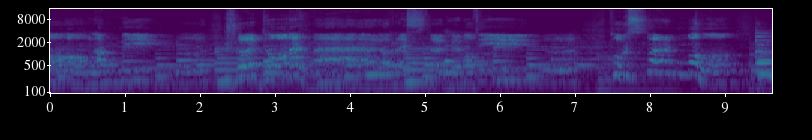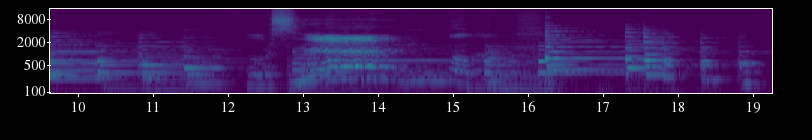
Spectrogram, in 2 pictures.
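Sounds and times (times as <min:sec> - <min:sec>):
person singing: 0:00.0 - 0:09.4, 0:12.2 - 0:15.8
piano: 0:00.0 - 0:19.2.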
